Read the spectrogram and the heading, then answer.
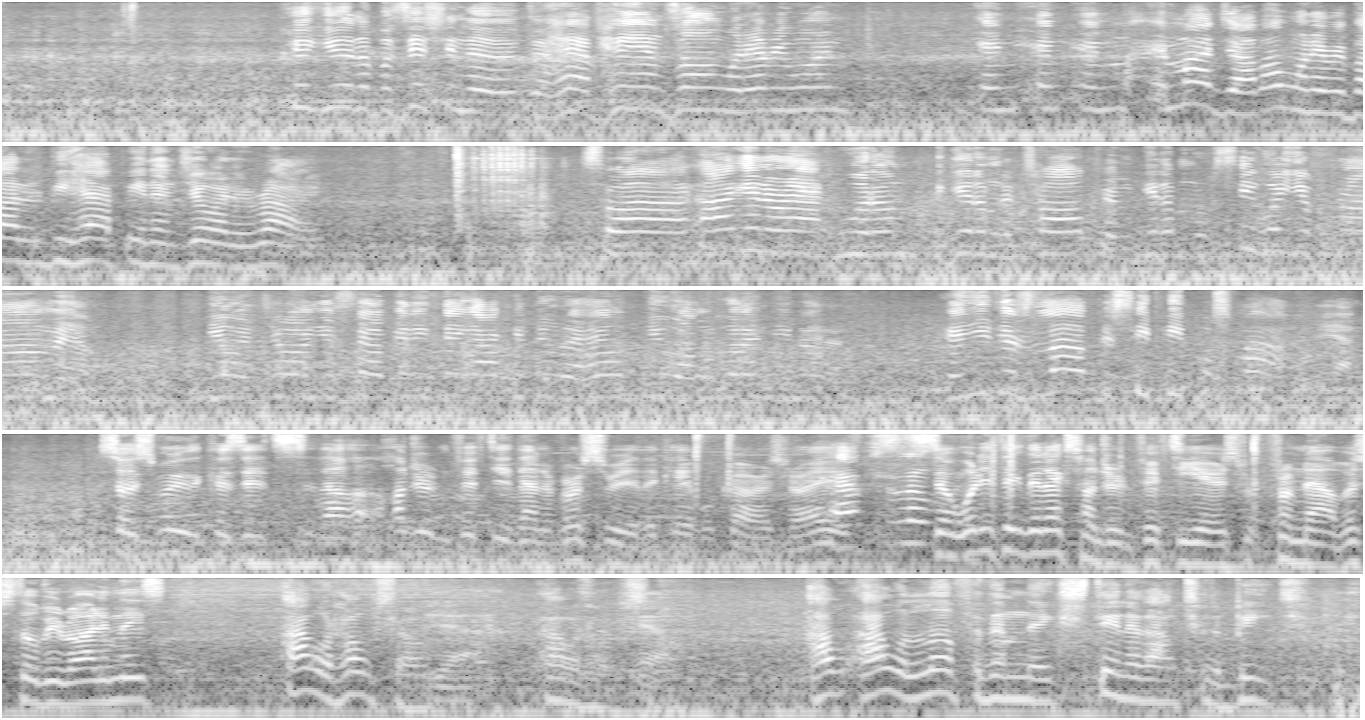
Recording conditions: outdoors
